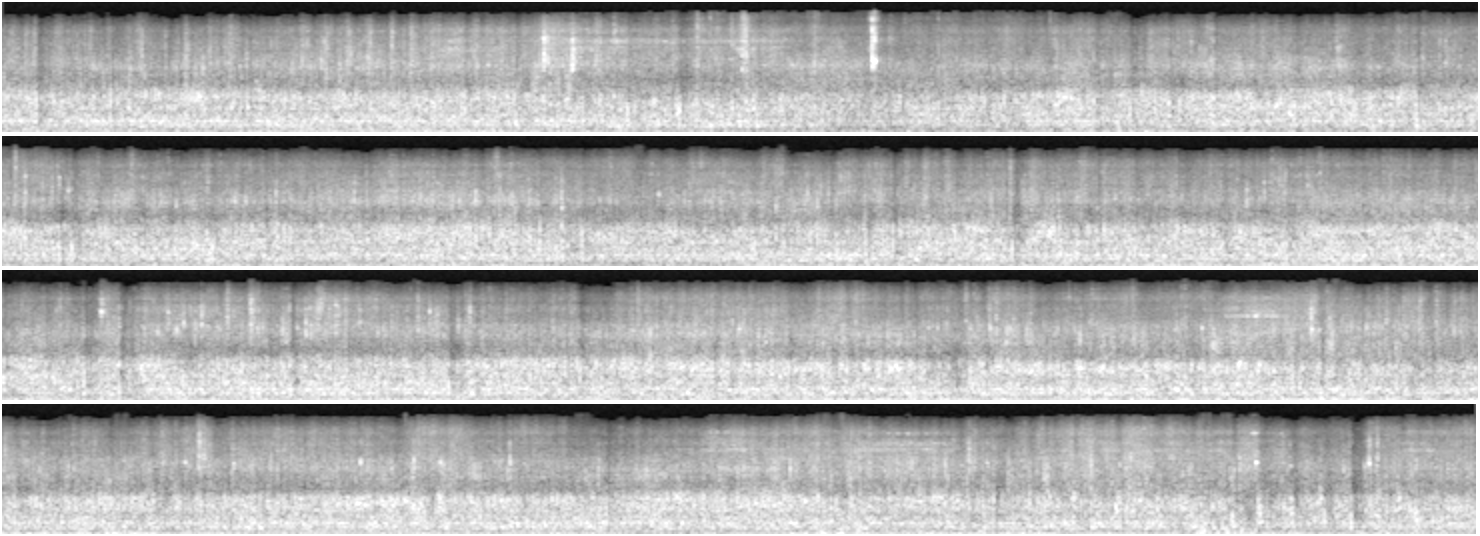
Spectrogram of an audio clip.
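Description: Steady rush of wind on a helmet or bike-mounted camera's microphone, mixed with the rumble of a fat bike's tyres rolling along the trail, with a few faint clicks.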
